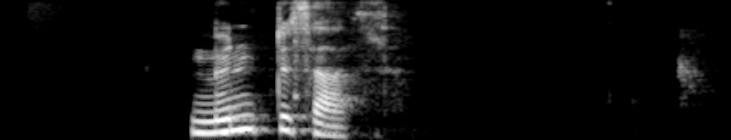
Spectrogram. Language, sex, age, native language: Icelandic, female, 30-39, Icelandic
